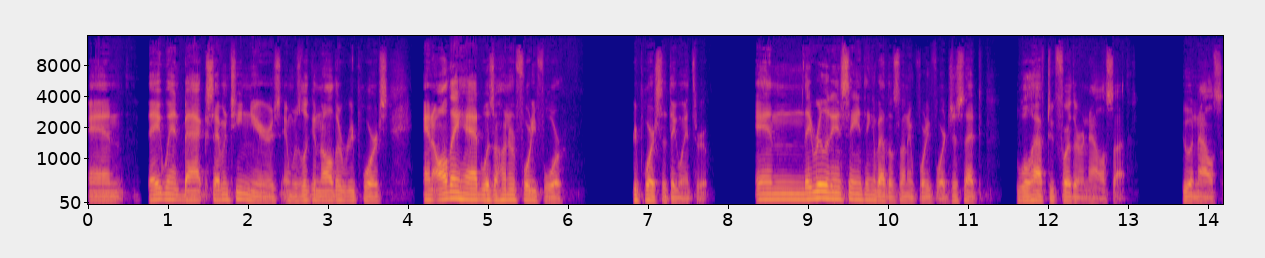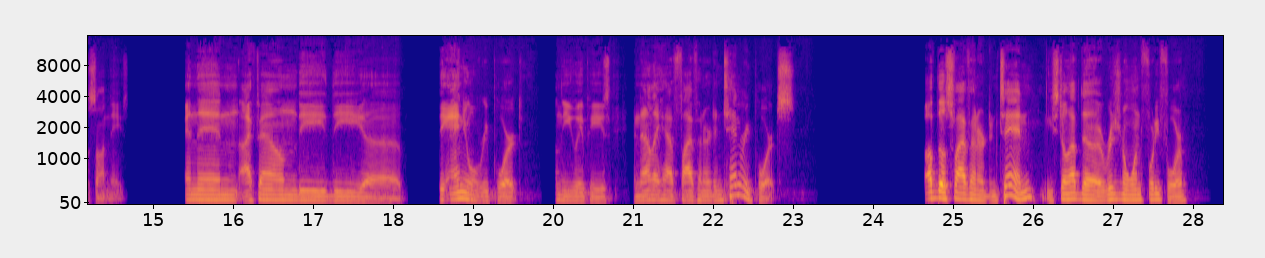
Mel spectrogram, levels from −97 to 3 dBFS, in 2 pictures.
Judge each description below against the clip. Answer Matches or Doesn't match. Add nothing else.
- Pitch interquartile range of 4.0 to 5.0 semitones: Matches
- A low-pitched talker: Matches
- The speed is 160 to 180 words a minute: Doesn't match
